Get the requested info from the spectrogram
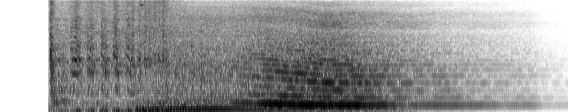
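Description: Intro sound effect of a car engine starting: a rough rapid stutter for about a second, then a steady low running note, with a pitched tone that slides slightly down and fades out near the end.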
